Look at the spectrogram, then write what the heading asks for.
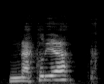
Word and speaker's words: nuclear: Nuclear? Nuclear. Nuclear? You just go, there's no extra U in there, bud.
